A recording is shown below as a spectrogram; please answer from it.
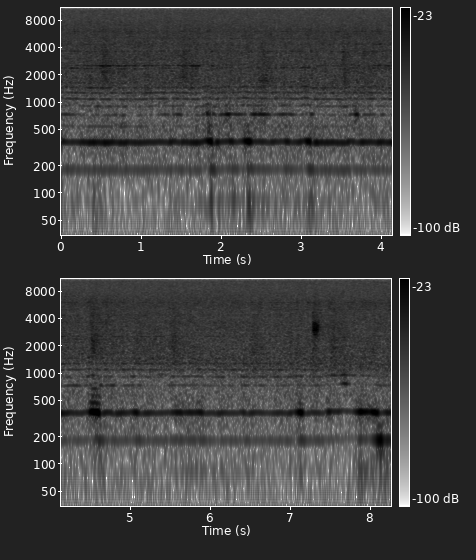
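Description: Near silence: a woman's sustained "ooh" toning held on one steady pitch, faint and nearly muted, with a few soft faint blips.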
